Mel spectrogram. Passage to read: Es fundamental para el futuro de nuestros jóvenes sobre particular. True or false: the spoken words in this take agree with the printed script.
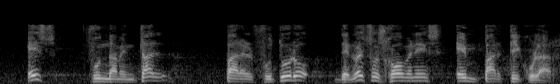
false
